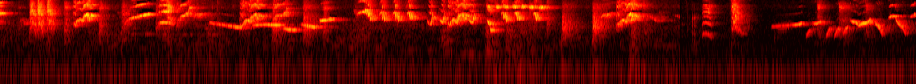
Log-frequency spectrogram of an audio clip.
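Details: Lively white-rumped shama song packed with imitations of lovebird, kapas tembak and pijantung gunung: varied sharp chips, harsh buzzy bursts, whistled slurs and quick rising notes in an irregular, loud sequence.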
